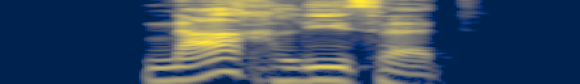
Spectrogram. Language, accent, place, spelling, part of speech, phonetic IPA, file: German, Germany, Berlin, nachließet, verb, [ˈnaːxˌliːsət], De-nachließet.ogg
- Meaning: second-person plural dependent subjunctive II of nachlassen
